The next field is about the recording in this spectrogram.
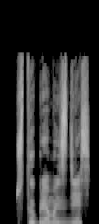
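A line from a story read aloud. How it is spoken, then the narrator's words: Snide question. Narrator (Russian): Ехидно поинтересовался его приятель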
